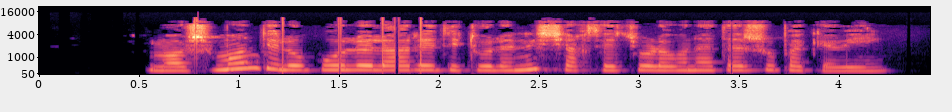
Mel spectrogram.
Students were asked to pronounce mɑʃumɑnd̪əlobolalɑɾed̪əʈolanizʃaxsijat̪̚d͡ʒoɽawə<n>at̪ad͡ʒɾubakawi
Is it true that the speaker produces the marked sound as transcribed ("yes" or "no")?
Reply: yes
